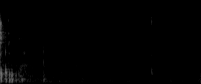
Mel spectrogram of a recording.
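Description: Near silence: quiet room tone with one faint click about one and a half seconds in.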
